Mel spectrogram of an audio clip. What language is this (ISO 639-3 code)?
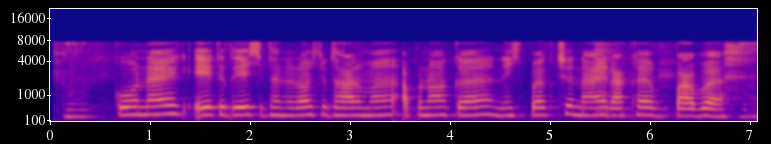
mai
